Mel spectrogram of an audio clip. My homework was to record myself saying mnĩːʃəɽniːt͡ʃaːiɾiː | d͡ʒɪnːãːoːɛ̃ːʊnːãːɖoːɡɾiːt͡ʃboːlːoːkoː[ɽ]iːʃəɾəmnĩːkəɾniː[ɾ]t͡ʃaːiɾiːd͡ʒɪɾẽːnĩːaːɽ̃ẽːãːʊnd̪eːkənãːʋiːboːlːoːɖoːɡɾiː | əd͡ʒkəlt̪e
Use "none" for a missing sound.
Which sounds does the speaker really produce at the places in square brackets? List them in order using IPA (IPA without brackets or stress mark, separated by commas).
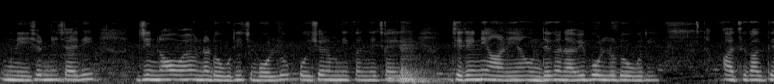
none, none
